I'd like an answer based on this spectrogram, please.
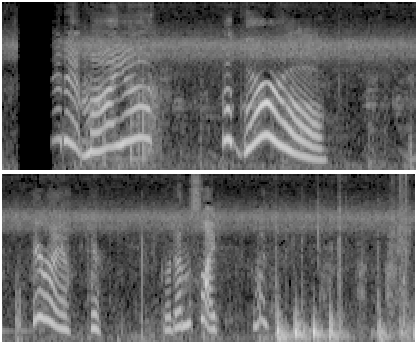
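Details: Maya, a pet Siberian husky, vocalizes to Jo, an Australian cattle dog, telling her to get off a play set and come play. Several long, wavering, yodel-like howls rise and fall, then shorter bursts and scuffling, over a steady high hiss.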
